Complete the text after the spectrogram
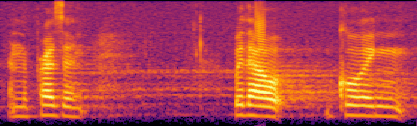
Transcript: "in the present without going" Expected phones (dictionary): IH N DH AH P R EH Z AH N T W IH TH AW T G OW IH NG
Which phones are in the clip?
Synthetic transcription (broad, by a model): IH N DH AH P R EH Z AH N T W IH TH AW T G OW IH NG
